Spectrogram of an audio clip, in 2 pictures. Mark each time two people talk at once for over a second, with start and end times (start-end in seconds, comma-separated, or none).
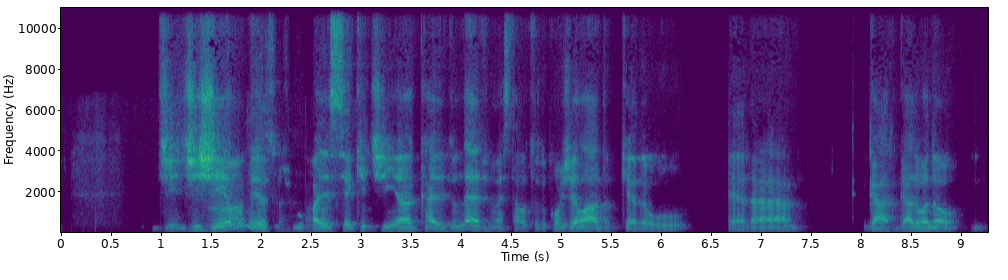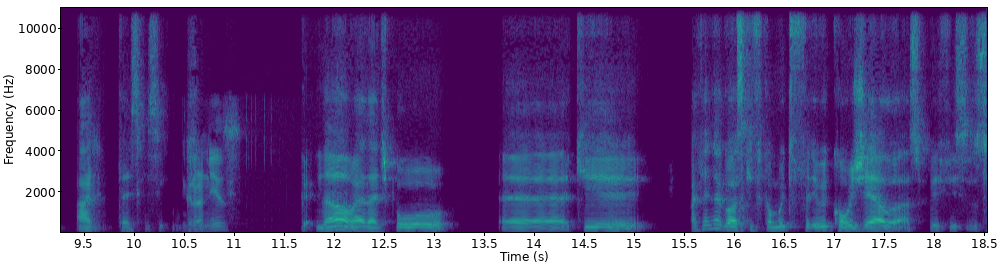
1.4-2.9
